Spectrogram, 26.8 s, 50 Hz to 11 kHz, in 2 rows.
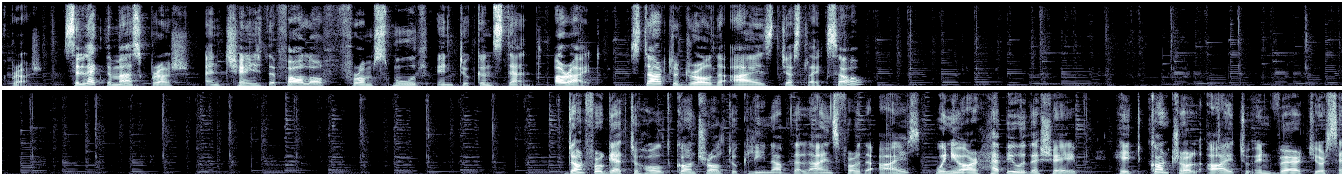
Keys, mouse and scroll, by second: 0.7-7.6 drag, 7.6 ctrl+z, 8.3 f, 9.5-11.8 drag, 11.8-13.0 ctrl+middle drag, 13.0-14.8 drag, 14.8 middle click, 15.0 click, 15.5 middle click, 15.8-17.4 drag, 17.7 middle click, 17.9 ctrl+click, 18.3 ctrl+z, 18.4 ctrl+click, 18.9-19.9 middle drag, 19.9 KP_1, 20.8-22.5 ctrl+middle drag, 22.5-24.7 drag, 24.7-25.4 middle drag, 25.4 ctrl+i.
